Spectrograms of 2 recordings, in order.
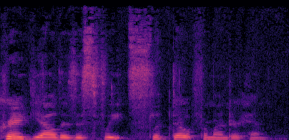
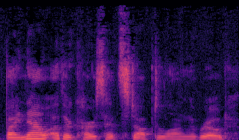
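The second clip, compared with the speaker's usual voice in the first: usual speaking voice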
